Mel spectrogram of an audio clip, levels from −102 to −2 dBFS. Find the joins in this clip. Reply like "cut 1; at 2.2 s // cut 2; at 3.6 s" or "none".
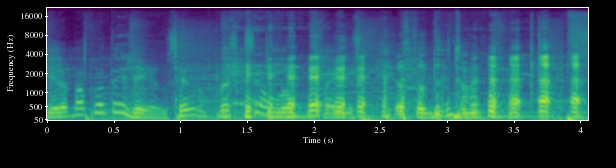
none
